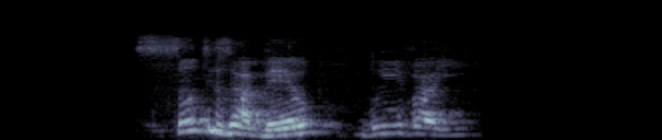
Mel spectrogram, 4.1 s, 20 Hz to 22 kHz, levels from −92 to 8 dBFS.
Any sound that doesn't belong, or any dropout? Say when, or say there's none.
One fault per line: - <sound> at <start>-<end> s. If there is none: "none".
none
